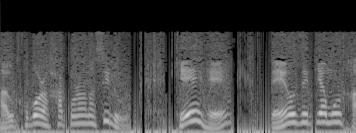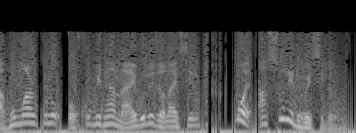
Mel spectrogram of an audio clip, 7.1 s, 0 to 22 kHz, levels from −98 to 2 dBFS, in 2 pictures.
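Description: Two faults run through the whole speech clip, from start to finish.

The first is low bit depth without dither. The speech sounds grainy and harsh. Quiet passages turn gritty, and the softest sounds sputter or drop out between steps. The distortion moves with the voice rather than sitting underneath it as a steady hiss. The error is loud, roughly 15 dB below the signal. The likely cause is truncation to very few bits with no dither, which fits about 5 bits.

The second is AAC compression. Nothing is heard above 9 kHz, so the top end is cut off and the speech sounds dull. The codec damage is plainly audible. Sibilants fizz and smear, and sustained sounds warble. These are the marks of a coder starved of data and quantising coarsely against its hearing model. The likely cause is AAC-LC at a low bitrate, consistent with about 32 kbps.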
